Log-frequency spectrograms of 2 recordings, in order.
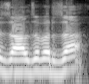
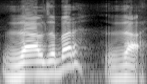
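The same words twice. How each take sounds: First: زال زبر زا with an ordinary z for ذال; undifferentiated plain z. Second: زال زبر زا slowly, each z as th in "this"; tongue tip out, soft dh for زال; soft interdental dhaal. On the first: Teacher shows the careless reading of زال, plain z. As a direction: read زال as a plain z, tongue kept in. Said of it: "وہی same pronunciation نکالی". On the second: Teacher shows the difference in زال, soft tongue-out dh. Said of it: "یہاں پر ٹنگ ہماری باہر نکل رہی ہے". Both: Shown as a demonstration.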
